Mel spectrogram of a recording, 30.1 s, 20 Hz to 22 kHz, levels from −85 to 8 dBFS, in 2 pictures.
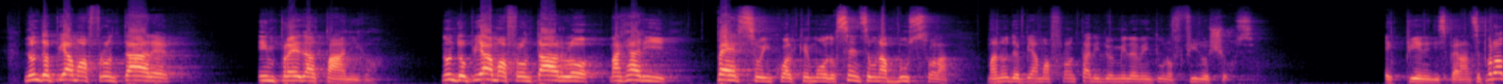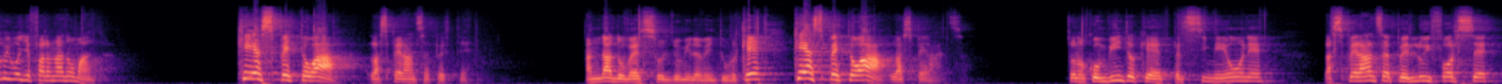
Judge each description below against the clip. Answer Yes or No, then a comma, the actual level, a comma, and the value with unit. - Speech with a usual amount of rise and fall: No, wide, 6.1 semitones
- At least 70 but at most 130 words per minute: Yes, average, 125 wpm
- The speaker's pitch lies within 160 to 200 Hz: Yes, medium, 180 Hz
